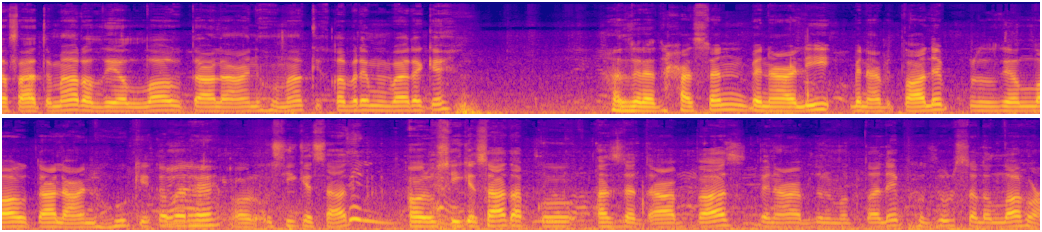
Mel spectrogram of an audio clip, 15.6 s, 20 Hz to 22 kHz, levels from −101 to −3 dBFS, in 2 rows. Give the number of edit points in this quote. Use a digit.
0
